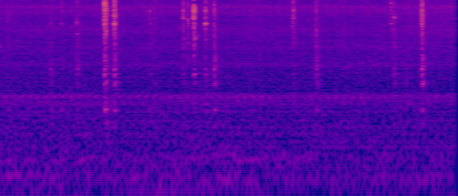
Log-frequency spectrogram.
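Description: Several sharp metallic ticks from an open-end wrench working the alternator's adjusting bolt, scattered irregularly over a low steady hum. The bolt is being turned to tension a new fan belt.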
